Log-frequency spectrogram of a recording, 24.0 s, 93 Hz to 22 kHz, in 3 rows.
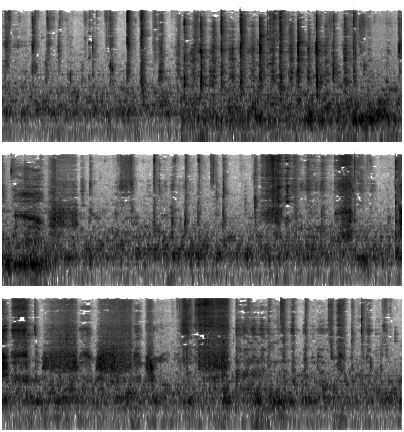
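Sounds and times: chewing: 0:00.0 - 0:08.3, 0:09.7 - 0:15.4, 0:20.6 - 0:24.0
slurping noodles: 0:19.5 - 0:23.4.

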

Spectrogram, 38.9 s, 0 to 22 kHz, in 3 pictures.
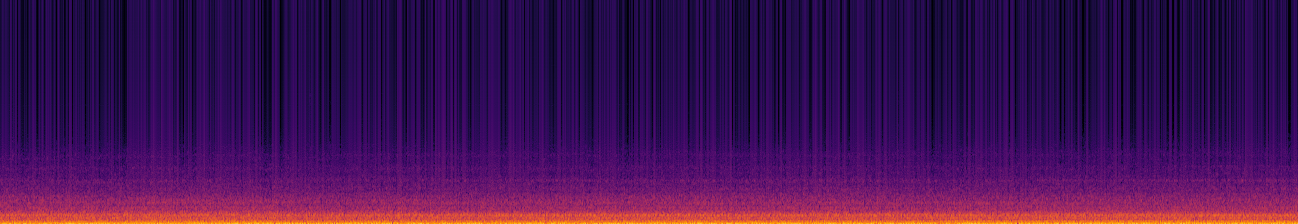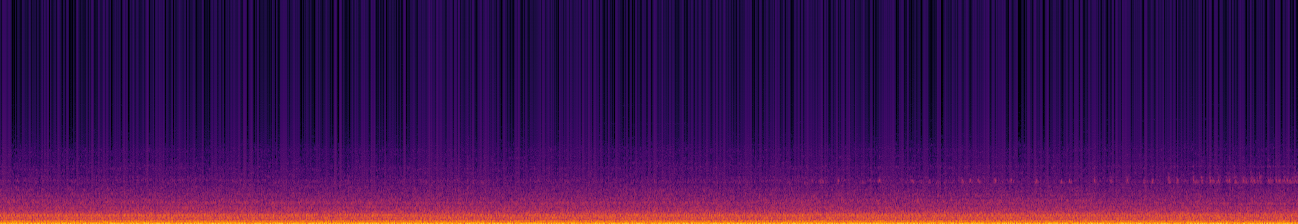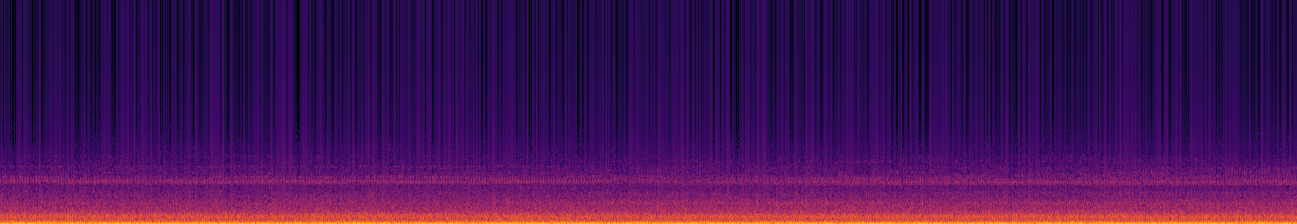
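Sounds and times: coach diesel engine drone: 0:00.0 - 0:38.9
faint high whine: 0:19.9 - 0:38.9.

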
